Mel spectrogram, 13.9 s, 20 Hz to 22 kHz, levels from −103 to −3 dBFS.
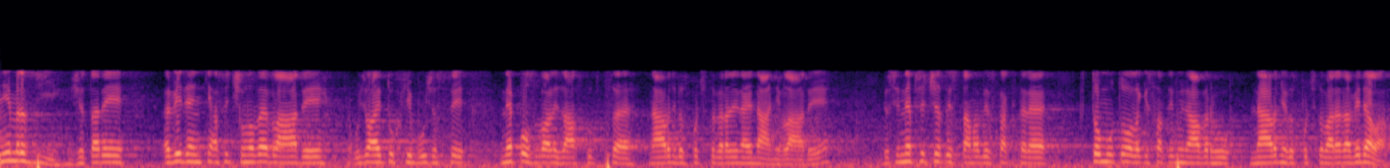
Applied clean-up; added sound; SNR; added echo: none; Bird vocalization, bird call, bird song; 9 dB; none.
